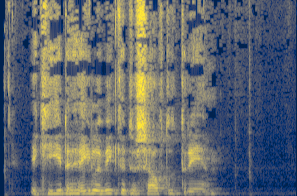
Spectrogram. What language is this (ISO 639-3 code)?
fry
